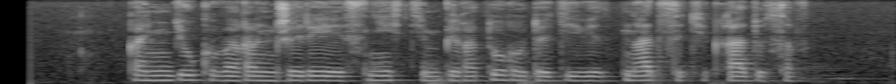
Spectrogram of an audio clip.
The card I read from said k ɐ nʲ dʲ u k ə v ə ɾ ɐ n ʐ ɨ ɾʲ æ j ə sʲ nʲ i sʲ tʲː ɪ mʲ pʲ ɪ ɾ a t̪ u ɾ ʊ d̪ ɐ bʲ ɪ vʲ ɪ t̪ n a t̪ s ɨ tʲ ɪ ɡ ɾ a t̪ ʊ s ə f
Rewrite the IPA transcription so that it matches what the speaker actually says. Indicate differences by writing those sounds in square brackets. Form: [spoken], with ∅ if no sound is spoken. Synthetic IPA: k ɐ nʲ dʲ u k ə v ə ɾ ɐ n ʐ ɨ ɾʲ [e] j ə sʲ nʲ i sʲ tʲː ɪ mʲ pʲ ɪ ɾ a t̪ u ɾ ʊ d̪ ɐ [dʲ] ɪ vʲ ɪ t̪ n a t̪ s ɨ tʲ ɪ ɡ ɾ a [d̪] ʊ s ə f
